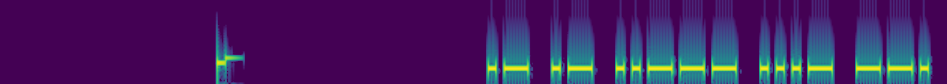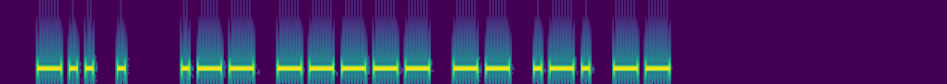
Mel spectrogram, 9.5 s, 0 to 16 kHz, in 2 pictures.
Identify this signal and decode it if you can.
Morse code, heard as a keyed tone, about 32 wpm, 700 Hz. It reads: AA2VG DE W0MRM
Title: USA Callsign DE Callsign - 5 Characters - 30wpm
